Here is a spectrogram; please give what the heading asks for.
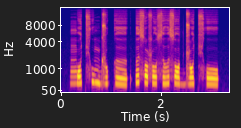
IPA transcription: m ɔ t͡ɕʰ u m ɖ͡ʐ u k ɘ | ʔ ɘ s ɔ ʂ o s ɯ s ɔ d ɖ͡ʐ ɔ t͡ɕʰ o

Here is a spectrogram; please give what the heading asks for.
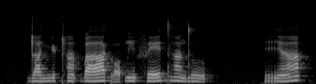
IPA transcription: ɖ a nʲ ɯ ʈʰ ã ɓ a ɡ ɔ̰ ɓ ĩ f e dʱ ã d u | rʲ ã

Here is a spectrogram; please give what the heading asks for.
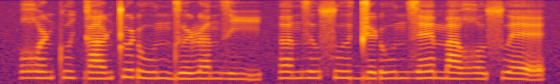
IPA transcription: ʁʷ a ɳ tʷ i ɡ a ɳ tʷ ɯ ɽ u n d ɯ ɭ ɐ n z i | ɐ n z ɯ sʷ ɯ dʲ ə ɽ u n z ɛ m a ʁʷ ɐ sʷ ɛ

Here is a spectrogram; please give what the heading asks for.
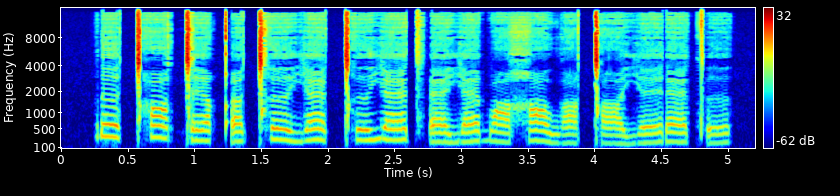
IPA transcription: ɾ ɜ˥˩ ǀʰ ɑ˥˩ ǀ ɛ˨˩ qʼ ə˨˩ ǀʰ ɜ˥˩ j æ˥˩ ǀʰ ə˧˥ j æ˧˥ t͡sʼ æ˨˩ j æ˧˥ b ɑ˨˩ χ ɑ˥˩ w ɑ˨˩ ǀ ɑ˨˩ j ɛ˧˥ ɾ æ˧˥ tʼ ə˧˥

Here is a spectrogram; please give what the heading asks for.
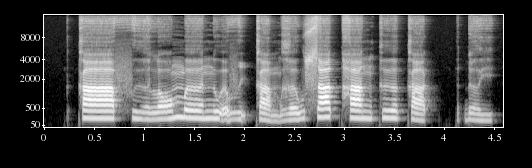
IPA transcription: k aː˧ f ɨ̤˨˩ ə̯ l ɔ˨˦ m əː˧ n ṵ˧˨ ə̯ v ḭ˧˨ k a˧˩ m ɣ ə˨˦ w s a˦˥ t̚ h a˧ n k ɨ˧ ə̯ k a˨˩ k̚ | ɗ ə̤˨˩ j

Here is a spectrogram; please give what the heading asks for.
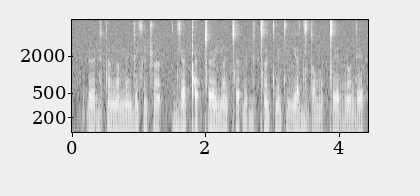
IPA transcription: ɗ ø d ʏ t ɐ̃ ŋ œ̃ m ẽ ɡ ɪ sʲ ə̃ ʈ͡ʂ œ̃ | dʲ œ ǃ ʏ ǀ ø j ə̃ ǀ ʏ ɓ ɪ ɡ ɪ ǀ ə̃ tʲ ɐ̃ tʲ ə lʲ ɐ dʲ ə d ɔ m ʊ ǀ ɪ r õ d e

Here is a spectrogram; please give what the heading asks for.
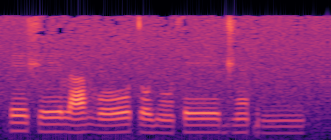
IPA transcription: e˦ ʃ eː˧ l a˨˦ v oː˨˦ t o˧ j ũ˨ s eː˦ d͡ʒ ɛ̃˦ ɓ iː˧

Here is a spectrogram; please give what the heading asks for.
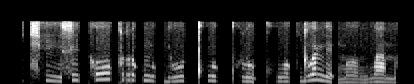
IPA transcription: t͡ɕʰ iː˩˦ s i˦˥ t̚ h oː˥˩ k r o˥˩ k̚ ŋ u˨˩ k̚ j uː˦˥ t̚ kʰ w u˦˥ k̚ pʰ l u˨˩ ʔ kʰ w o˦˥ k̚ d u˥˩ a̯ ŋ e˨˩ ʔ m ɤː˩˦ ŋ w a˧ m

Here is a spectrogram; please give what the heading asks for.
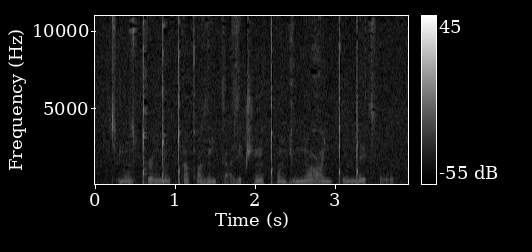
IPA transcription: cʰ ə̰ j õ z ǃʰ ə˞ ŋ͡ǃ ũ ǃʰ ə̃ qʼ ɔ̃ z ẽ ʎ k a̰ z ɪ t͡ʃʼ ẽ ǃʰ ɔ̃ ɟ o ɲ ɔ̃ ʕ ẽ ɲ ǃ ɪ ŋ͡ǃ ɪ t͡sʼ o̰

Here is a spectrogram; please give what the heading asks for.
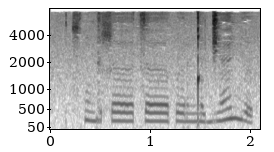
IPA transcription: t͡sʰ ũ ɡ ɪ ɬ ɜː t͡s ɜː p əː ɾ ə̃ ŋ͡ǃ ɪ d͡ʒ ɛ̃ ɲ ə

